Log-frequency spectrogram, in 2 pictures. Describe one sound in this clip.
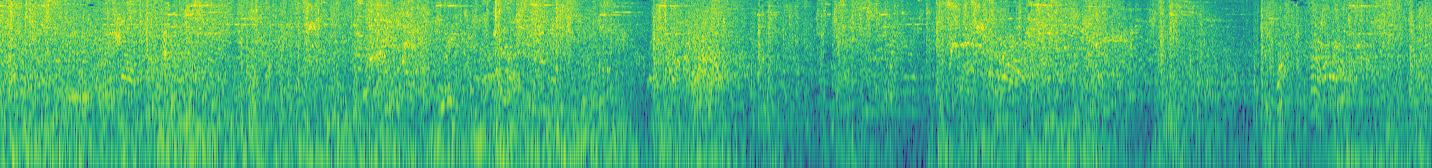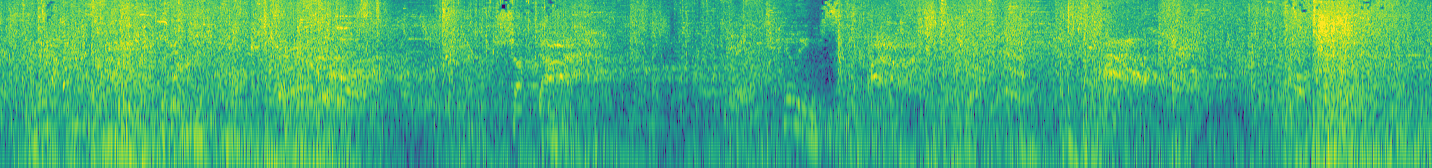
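Spell blasts and hits crash and whoosh in a fast video game battle.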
